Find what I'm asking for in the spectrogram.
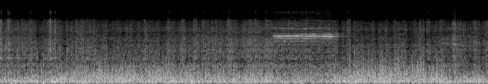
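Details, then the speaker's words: Microwave oven fan motor, removed and run on its own in series: a steady, gritty rattling buzz, rough and uneven throughout, from worn bushings inside the motor. "ये आप देख रहे हो य इसी में से आवाज आ रही है फ से क्योंकि इसके अंदर के जो स वगर होते हैं वो घिस चुके"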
